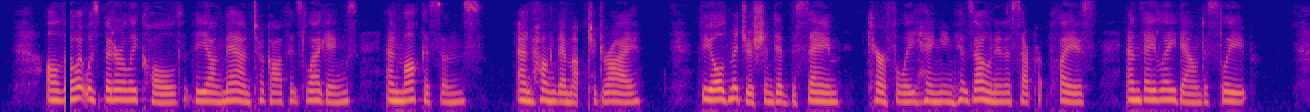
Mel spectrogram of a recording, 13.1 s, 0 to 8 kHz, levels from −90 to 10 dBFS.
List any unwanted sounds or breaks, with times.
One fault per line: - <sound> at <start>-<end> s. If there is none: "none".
- dropout at 0.6-0.7 s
